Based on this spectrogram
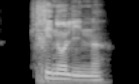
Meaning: crinoline
- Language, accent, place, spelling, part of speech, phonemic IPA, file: French, France, Lyon, crinoline, noun, /kʁi.nɔ.lin/, LL-Q150 (fra)-crinoline.wav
